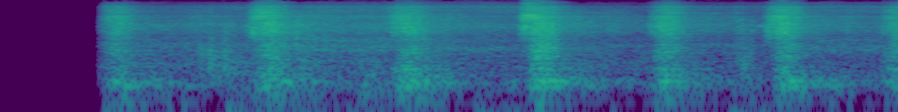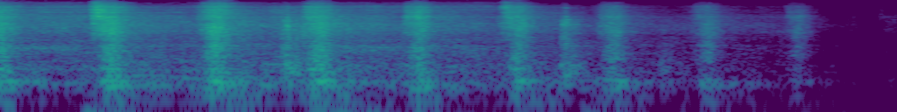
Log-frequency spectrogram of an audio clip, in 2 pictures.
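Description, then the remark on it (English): A steam train at a train station hisses loudly, with rhythmic bursts of steam puffing about twice a second over a continuous hiss, gradually slowing and fading out. No voices are heard. “There was a train station and a train.”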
